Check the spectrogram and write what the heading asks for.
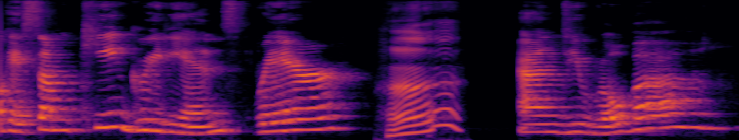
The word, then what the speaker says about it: andiroba: Andiroba. I literally looked up online how to pronounce that word.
